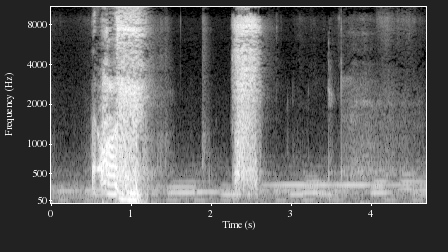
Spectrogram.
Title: Sneezing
